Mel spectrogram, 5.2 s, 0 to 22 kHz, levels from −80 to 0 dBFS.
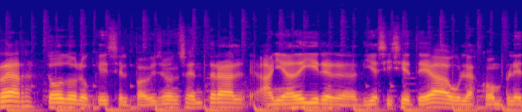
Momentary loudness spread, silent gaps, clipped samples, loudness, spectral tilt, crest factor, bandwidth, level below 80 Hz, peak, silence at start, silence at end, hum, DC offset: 7 LU; none; under 0.1%; -19 LUFS; -6.5 dB/octave; 18 dB; 16 kHz; -34 dBFS; 0 dBFS; 0 s; 0 s; none; under 0.1%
